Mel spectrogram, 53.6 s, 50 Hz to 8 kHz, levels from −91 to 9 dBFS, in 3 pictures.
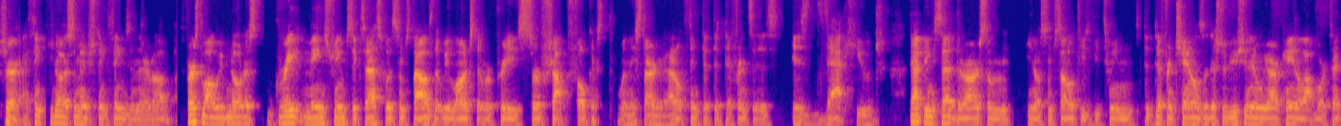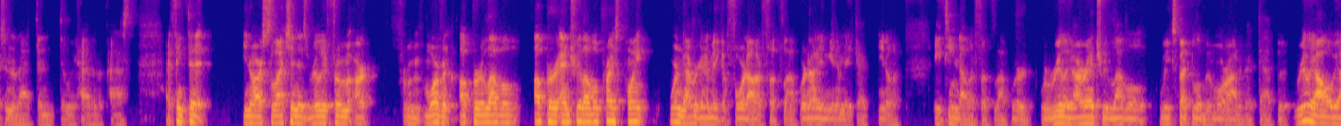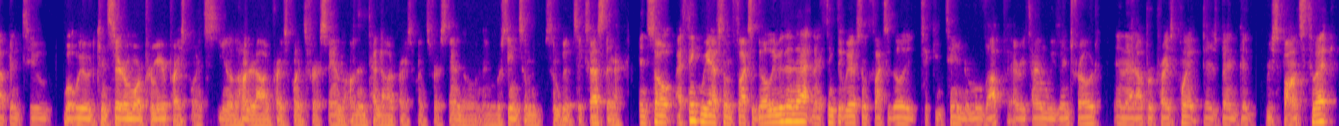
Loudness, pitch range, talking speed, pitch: -20 LUFS, 85-110 Hz, 245 wpm, 95 Hz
